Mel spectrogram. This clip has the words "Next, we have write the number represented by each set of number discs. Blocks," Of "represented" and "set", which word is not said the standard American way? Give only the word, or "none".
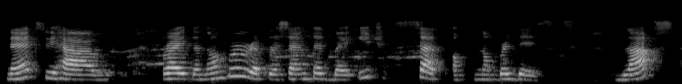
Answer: represented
